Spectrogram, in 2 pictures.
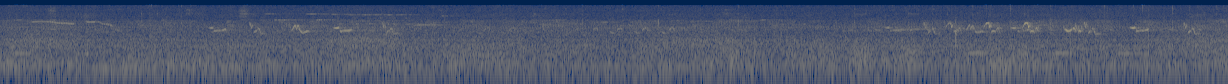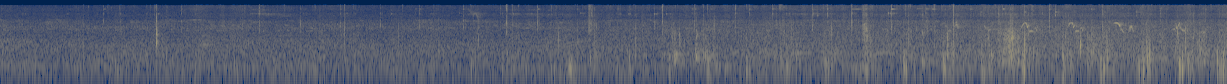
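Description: Birds chirping, then the footsteps of a uniformed color guard marching along a paved path, a run of hard heel strikes that grows louder over the last several seconds as they come close.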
